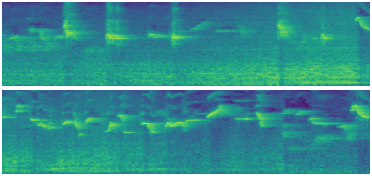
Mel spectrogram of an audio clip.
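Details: Contest-champion Oriental magpie-robin delivering varied song: sharp clicks and short whistles early, then dense, fluttering warbled phrases and chattering notes, loud and continuous over nine seconds, mostly high-pitched, with low room hum beneath.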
